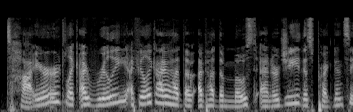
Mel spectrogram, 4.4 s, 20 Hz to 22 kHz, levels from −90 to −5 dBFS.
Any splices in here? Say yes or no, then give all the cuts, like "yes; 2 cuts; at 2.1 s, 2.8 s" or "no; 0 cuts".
no; 0 cuts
